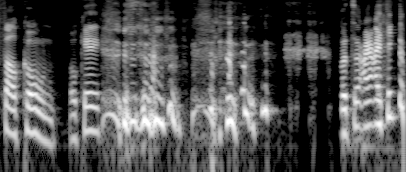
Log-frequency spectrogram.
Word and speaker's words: Falcone: Hey, people making movies, us spaghettis, it's pronounced Falcone, okay?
